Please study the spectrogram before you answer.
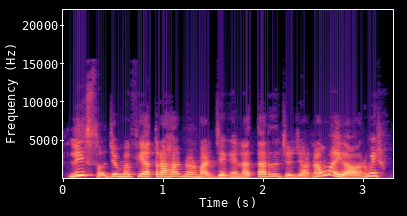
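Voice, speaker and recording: A woman telling a frightening personal story in casual podcast talk, animated and full of restarts, acting out her own reactions. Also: sits high, fast, no room sound.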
